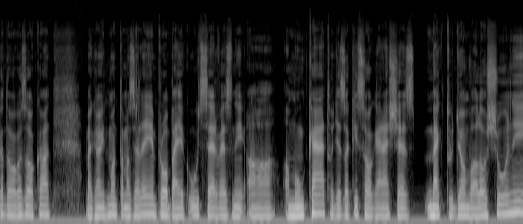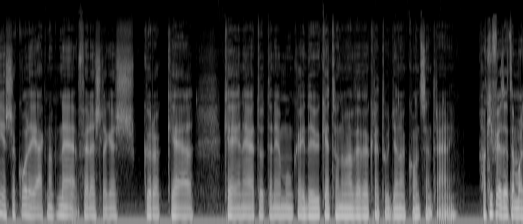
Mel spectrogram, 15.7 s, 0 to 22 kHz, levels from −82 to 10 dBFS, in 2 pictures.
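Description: From start to finish, mains hum sits under the speech: a steady low tone at 50 Hz with some low harmonics above it, around 15 dB below the speech level. It points to a ground loop or nearby transformer coupling the power line into the signal path. Unlike wind or handling rumble, which is broadband and fluctuates, this is a fixed pitch that never changes in level.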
